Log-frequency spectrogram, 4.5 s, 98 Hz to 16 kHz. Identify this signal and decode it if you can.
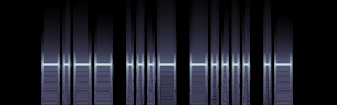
Morse code, heard as a keyed tone, about 17 wpm, 700 Hz. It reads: YV6A
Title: DXCC-100 Call Signs - 4 Characters - 17wpm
